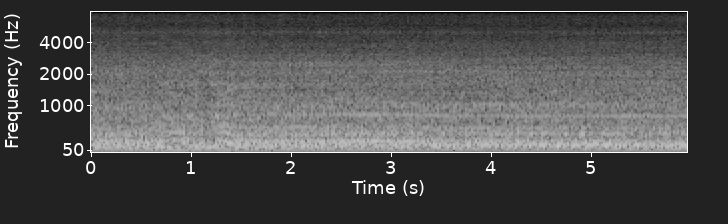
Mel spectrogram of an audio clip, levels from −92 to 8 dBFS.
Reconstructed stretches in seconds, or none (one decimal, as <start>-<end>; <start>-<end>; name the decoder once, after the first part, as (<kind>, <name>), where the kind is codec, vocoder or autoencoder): 0.7-1.4 (codec, SNAC)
